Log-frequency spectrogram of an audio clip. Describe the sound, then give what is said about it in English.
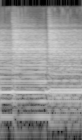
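Electric guitar power chords played without palm muting, ringing out fully with heavy distortion. A few sustained chords change without any pause between them, loud and thick with overtones. “Because otherwise, if we didn't use the palm muting, it would sound like this.”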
